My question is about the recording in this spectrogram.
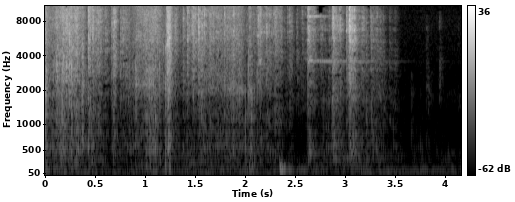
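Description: A steel tape measure's blade being pulled out of its case in gloved hands: a dense rattling scrape with a few sharper clicks, stopping about three and a half seconds in.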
